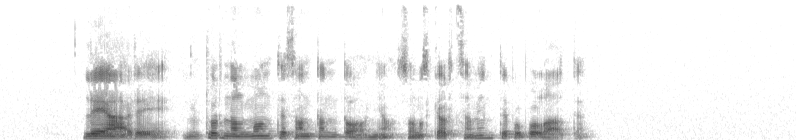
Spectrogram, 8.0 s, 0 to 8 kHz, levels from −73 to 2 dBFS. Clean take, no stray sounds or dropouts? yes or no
yes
